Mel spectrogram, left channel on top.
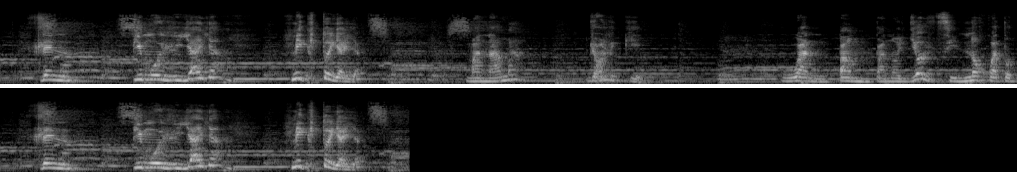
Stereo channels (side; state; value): right; drops out; at 4.1 s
